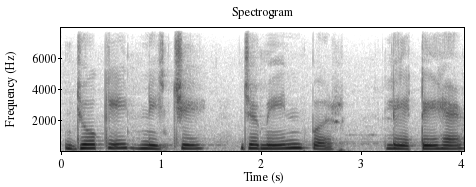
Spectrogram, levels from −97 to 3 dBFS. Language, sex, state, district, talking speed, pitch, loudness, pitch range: Hindi, female, Himachal Pradesh, Shimla, 105 wpm, 220 Hz, -16 LUFS, 210-235 Hz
